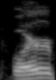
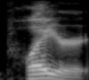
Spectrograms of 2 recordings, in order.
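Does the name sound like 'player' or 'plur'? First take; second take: plur; player. First: The name sounds like 'plur'. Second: The name sounds like 'player'. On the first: The speaker calls it wrong. "This entire time I was like on Plur" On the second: The speaker calls it right. "is how you pronounce it"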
